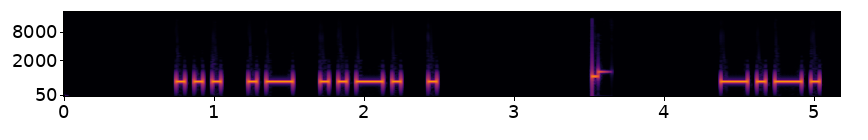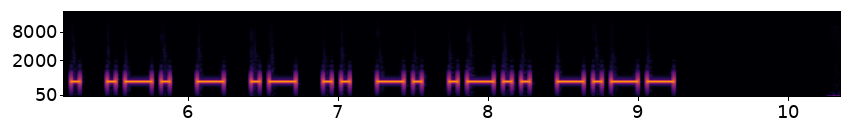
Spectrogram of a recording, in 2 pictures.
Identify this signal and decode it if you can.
Morse code, heard as a keyed tone, about 20 wpm, 700 Hz. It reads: SAFE CERTAINLY
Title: Sentences from Top 900 Words - New Word Drill - 20wpm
